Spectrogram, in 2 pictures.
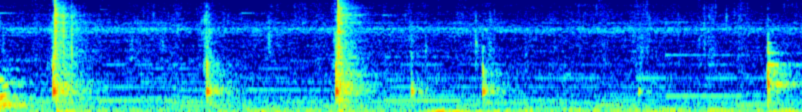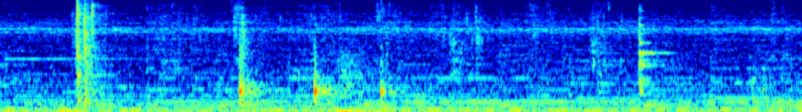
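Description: Wooden spoon stirring a shredded vegetable and seafood filling in a glass bowl, knocking against the glass now and then, with faint background music.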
